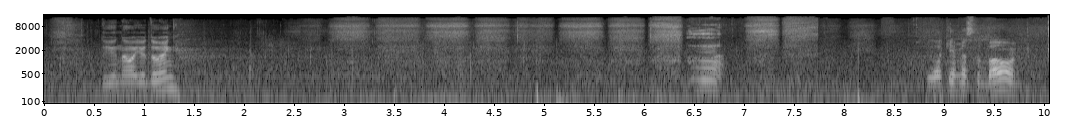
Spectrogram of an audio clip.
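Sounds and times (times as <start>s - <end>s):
man breathing hard: 2.5s - 8.9s
man groaning: 6.4s - 6.8s.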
